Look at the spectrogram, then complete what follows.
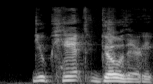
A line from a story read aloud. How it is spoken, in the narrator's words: he cried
